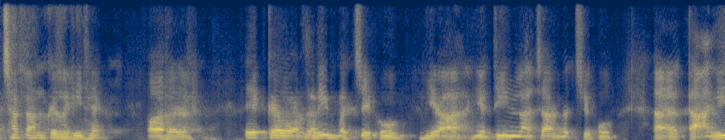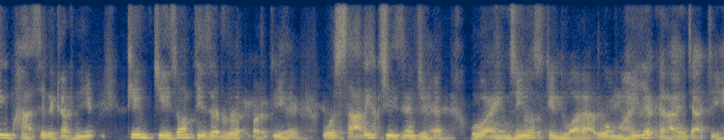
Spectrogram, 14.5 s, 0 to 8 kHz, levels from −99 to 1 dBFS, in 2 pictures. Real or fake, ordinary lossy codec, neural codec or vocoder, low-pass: fake; none; codec, 16 kHz, 1 kbps, FreqCodec, smaller model; none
